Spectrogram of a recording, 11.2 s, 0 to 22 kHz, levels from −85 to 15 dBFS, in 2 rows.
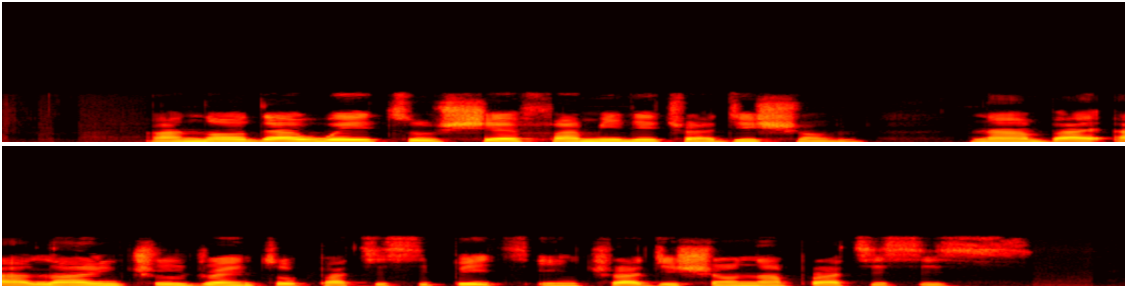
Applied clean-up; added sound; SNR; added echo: none; none; none; none.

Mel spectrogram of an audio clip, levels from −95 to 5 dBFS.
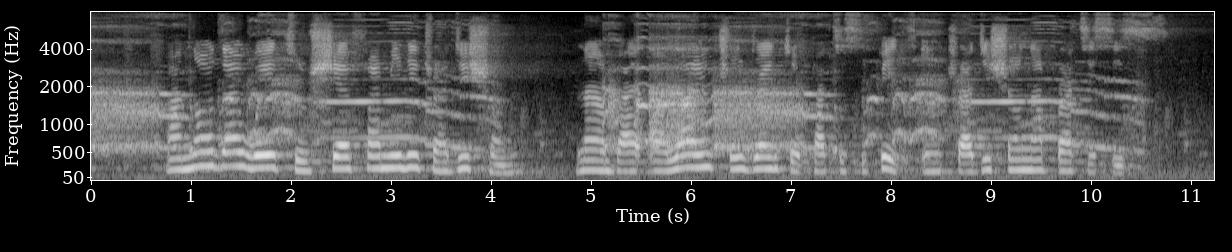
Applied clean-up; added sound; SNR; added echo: none; Chicken, rooster; 8 dB; reverberation time 0.9 s.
